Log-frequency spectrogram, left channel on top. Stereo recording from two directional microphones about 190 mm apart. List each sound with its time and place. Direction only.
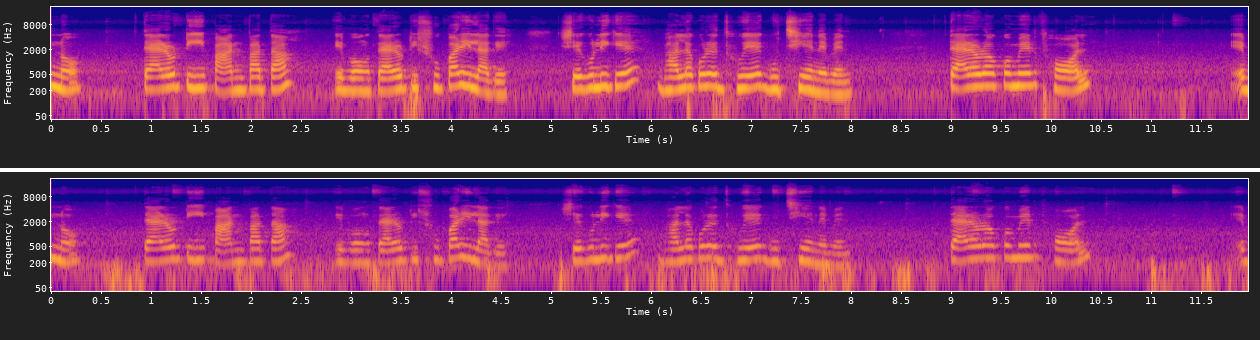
0.9 s speech: 40° left (ahead or behind)
9.0 s speech: 35° left (ahead or behind)
11.8 s speech: 40° left (ahead or behind)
